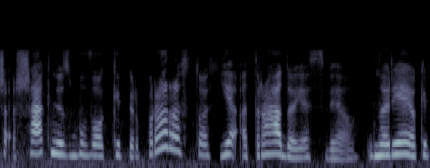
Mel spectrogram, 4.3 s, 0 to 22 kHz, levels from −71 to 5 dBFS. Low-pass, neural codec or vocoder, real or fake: 7.2 kHz; none; real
